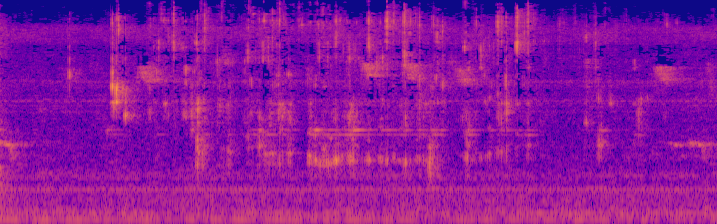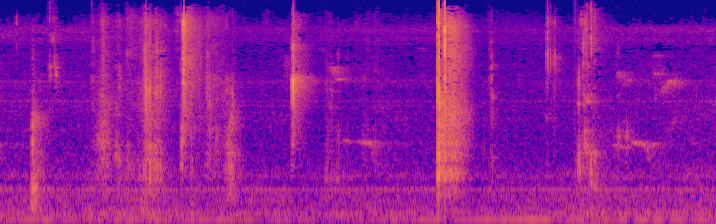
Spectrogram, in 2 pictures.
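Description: Cold brew coffee poured from a glass jar into a glass beer mug, with small clinks and taps of glass and a trickle of liquid. About two-thirds of the way in comes a single louder knock, the loudest sound here.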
